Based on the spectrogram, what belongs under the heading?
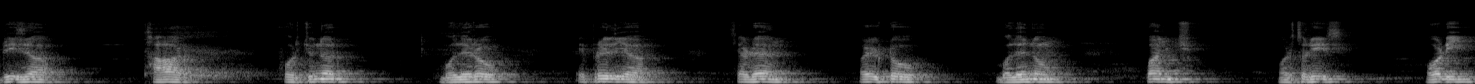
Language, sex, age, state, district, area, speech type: Goan Konkani, male, 45-60, Goa, Murmgao, rural, spontaneous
